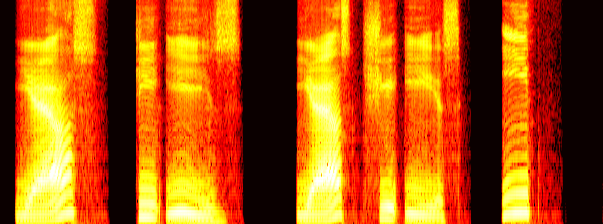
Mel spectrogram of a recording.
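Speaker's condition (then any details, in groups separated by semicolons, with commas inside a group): No condition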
